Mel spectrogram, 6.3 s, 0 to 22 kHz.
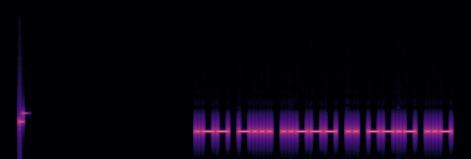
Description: Morse code, heard as a keyed tone, about 25 wpm, 700 Hz. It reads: WB2IQU
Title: USA Call Signs - 6 Characters - Repeated 3x - 25wpm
